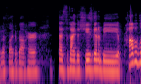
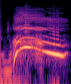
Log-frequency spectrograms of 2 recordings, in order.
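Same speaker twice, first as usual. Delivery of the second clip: shrieking gasp; 11 dB louder than usual. Real, not acted. Baby coming shriek.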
